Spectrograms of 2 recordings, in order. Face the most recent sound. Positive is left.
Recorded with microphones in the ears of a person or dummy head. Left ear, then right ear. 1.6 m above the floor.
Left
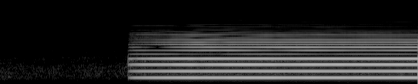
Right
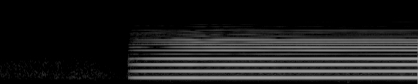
turn(degrees=55)  # may be behind; listen again after turning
